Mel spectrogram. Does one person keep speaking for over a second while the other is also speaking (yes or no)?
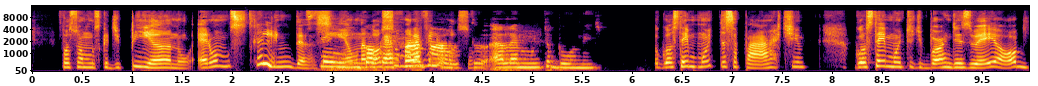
yes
